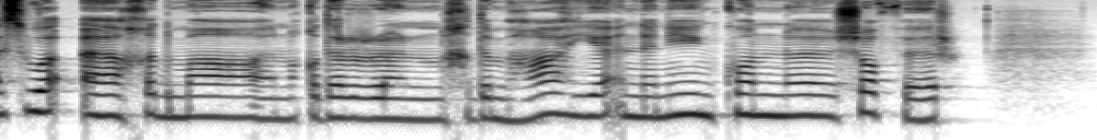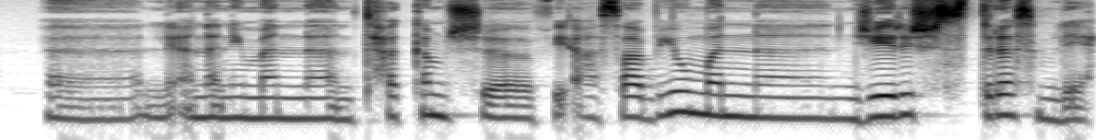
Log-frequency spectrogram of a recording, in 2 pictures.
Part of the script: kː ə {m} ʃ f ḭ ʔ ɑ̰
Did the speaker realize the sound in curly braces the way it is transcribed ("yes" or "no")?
yes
